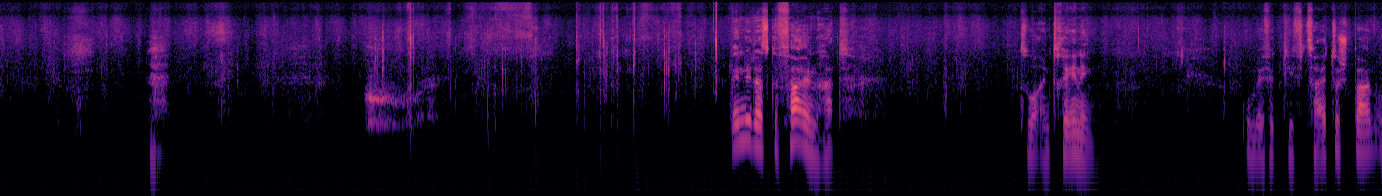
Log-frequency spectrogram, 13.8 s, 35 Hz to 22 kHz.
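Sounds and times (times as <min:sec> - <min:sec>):
faint breathy noise: 0:00.0 - 0:05.6, 0:08.4 - 0:10.2, 0:11.0 - 0:12.5
quiet steady footsteps of someone walking: 0:00.0 - 0:13.5
speech: 0:07.3 - 0:08.6, 0:10.3 - 0:11.0, 0:12.4 - 0:13.8.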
